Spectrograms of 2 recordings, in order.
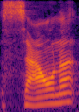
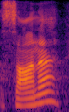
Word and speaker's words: sauna: the way when brad says sauna not sauna it's because his hair really is that blonde I mean Anand died that's legit Finnish hair and so he has every right in the world to say it like a fin wood so which I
